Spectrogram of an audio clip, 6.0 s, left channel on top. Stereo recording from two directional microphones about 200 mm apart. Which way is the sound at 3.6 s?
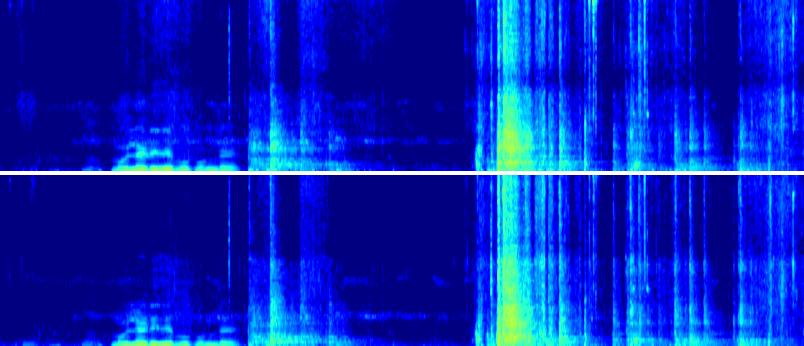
40° right (ahead or behind).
